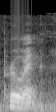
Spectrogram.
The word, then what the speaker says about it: Pruitt: Is it pronounced Michael Pruitt? Michael Pruitt, tight end? – Michael Pruitt.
